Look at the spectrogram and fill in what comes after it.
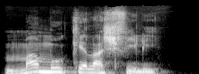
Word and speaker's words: Mamukelashvili: Sandro Mamelouk... Mame, ik kan het zelfs niet uitspreken. Mamukelashvili.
